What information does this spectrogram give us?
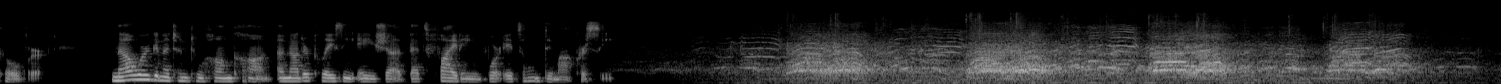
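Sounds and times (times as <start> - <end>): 
speech: 0.0 - 6.2
crowds cheering outside a courthouse in Hong Kong: 6.2 - 15.0.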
